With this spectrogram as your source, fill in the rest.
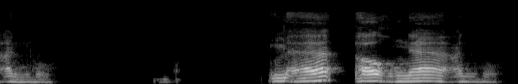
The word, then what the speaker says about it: أغنى: So the syllable, there are two syllable long, two haraka long. Aghna is one syllable long. Aghna. This one is one syllable. This is wrong. This, you need two syllables. Noon and then alif.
